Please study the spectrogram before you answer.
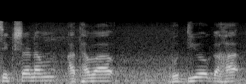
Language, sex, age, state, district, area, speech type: Sanskrit, male, 18-30, Andhra Pradesh, Palnadu, rural, spontaneous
